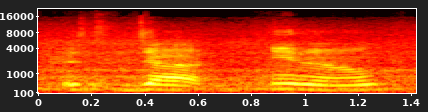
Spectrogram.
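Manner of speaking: ordinary talk, nothing marked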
